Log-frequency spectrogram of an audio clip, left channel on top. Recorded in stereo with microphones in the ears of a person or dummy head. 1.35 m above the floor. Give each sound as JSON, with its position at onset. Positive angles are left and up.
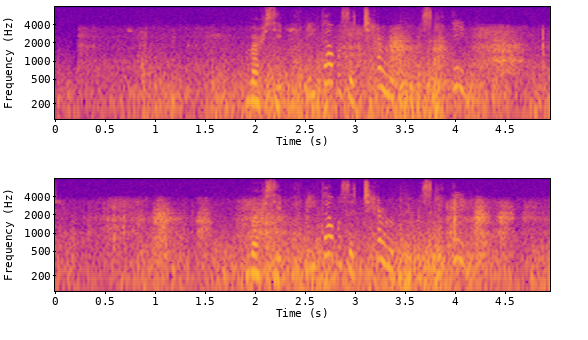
{"t": 1.9, "sound": "a woman speaking", "side_deg": -5}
